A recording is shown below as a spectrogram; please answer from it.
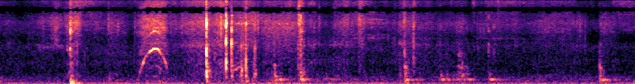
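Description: Steady low rumble with a few sharp clicks and faint, distant voice fragments.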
